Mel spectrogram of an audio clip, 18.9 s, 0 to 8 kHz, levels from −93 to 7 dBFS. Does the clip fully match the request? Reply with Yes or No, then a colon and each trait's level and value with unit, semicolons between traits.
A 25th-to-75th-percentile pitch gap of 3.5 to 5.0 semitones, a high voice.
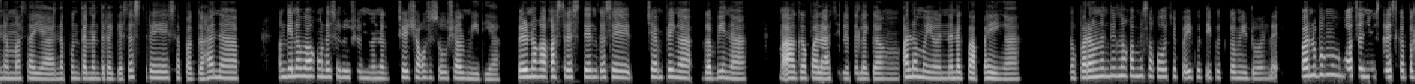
Yes: average, 4.2 semitones; high, 225 Hz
